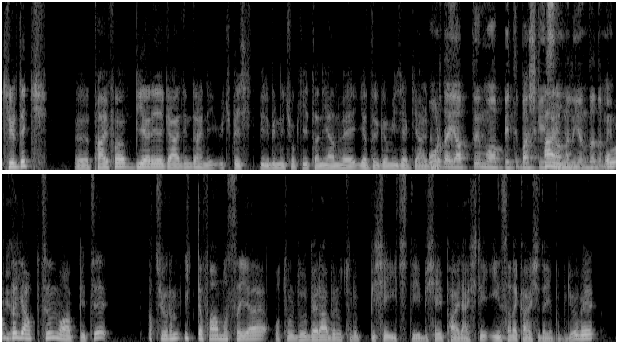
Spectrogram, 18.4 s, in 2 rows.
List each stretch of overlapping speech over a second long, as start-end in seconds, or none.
8.1-9.6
